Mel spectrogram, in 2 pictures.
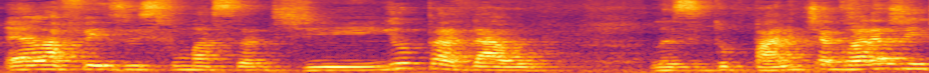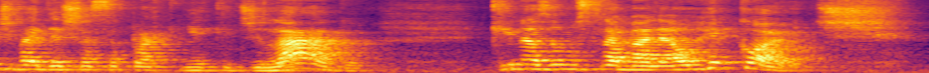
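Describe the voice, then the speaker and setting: A woman's voice: lowish voice, normal speed. A Brazilian woman teaching a painting craft on a live stream, greeting viewers by name as she instructs. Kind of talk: casual live craft lesson. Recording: roomy sound from a distant mic, faint noise.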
